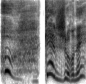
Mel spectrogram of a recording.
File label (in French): victory, fr; cookie run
